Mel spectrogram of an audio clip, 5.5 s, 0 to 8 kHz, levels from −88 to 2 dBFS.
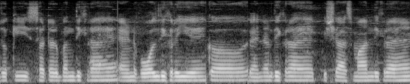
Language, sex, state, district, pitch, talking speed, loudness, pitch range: Hindi, male, Bihar, Sitamarhi, 135 Hz, 230 wpm, -16 LUFS, 135-140 Hz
